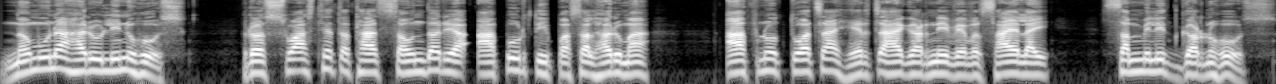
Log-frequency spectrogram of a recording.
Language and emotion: Nepali, neutral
